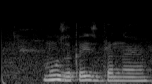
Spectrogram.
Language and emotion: Russian, neutral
